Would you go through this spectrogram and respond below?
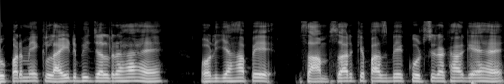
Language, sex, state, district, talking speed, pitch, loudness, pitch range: Hindi, male, Jharkhand, Garhwa, 225 wpm, 155 Hz, -15 LUFS, 145-160 Hz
